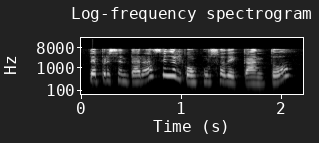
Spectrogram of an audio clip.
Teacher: si podía responder con un sí o un no la entonación era ascendente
